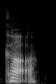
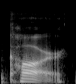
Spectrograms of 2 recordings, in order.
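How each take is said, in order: First: The R sound is soft and barely pronounced. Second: The R sound is hard and strongly pronounced. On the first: "you make the R's a little bit softer" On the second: "In the English verse, it's car"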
